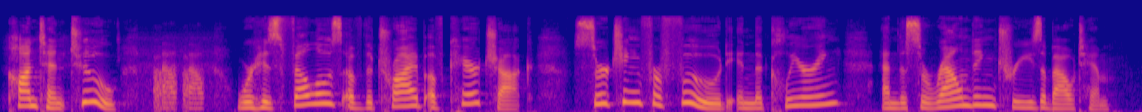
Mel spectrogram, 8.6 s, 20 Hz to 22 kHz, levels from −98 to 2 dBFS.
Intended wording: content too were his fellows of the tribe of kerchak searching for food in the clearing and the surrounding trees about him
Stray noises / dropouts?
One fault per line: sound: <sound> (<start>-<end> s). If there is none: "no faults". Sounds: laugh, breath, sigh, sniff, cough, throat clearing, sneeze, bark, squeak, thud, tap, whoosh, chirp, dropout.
sound: laugh (1.1-1.5 s)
